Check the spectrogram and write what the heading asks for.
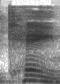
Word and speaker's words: came: Porque a letra M de came não é a última letra da palavra, certo? A gente tem C-A-M-E. Só que o E não é pronunciado.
